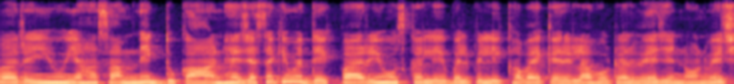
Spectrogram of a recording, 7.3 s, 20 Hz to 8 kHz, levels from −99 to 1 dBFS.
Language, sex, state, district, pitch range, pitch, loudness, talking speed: Hindi, female, Bihar, Katihar, 205-240 Hz, 225 Hz, -12 LUFS, 220 wpm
